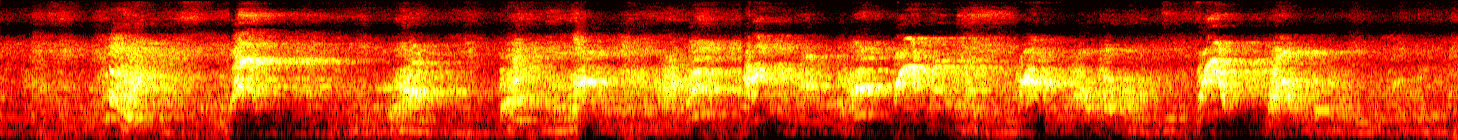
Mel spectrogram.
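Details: Pomeranian puppies, excited and clamouring as their owner comes home after several days away, bark in sharp bursts roughly once a second, harsh yaps layered with higher yips, while a voice speaks underneath.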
